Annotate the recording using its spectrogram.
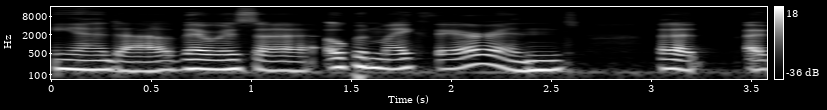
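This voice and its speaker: Her voice very deep and low, a woman with an American accent speaks at a fairly slow pace on a very clean recording with a silent background. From Oklahoma City, Oklahoma. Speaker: stand-up comedian. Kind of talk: casual interview chat. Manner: halting, many fillers.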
